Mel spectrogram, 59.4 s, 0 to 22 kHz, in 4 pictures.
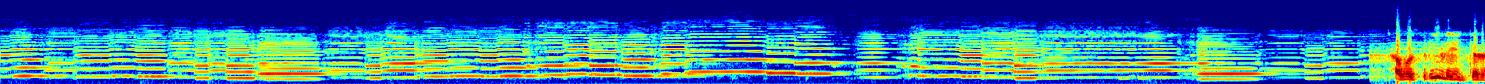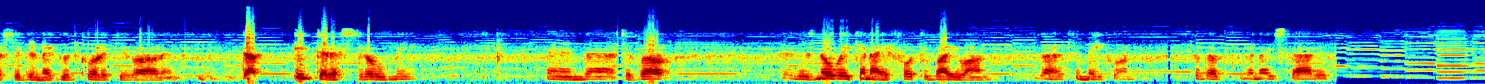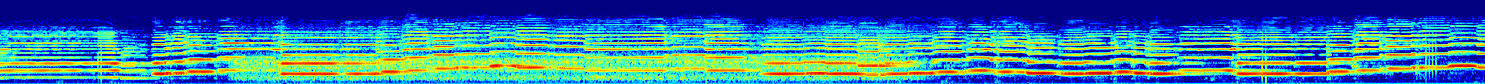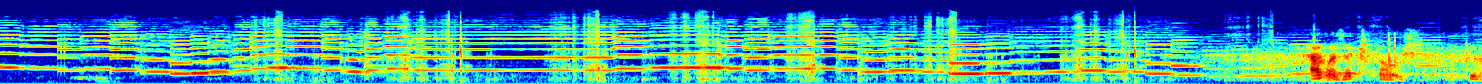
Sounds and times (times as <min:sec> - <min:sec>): Violin, fiddle: 0:00.0 - 0:59.3.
